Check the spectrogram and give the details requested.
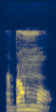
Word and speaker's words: ব্রহ্ম: ঠিক আছে, তারপরে হচ্ছে হ এবং ম, এটার উচ্চারণ এই দুটো বর্ণ যুক্ত হয়ে এই শব্দটি উচ্চারণ করেছে, এবং এটার উচ্চারণ হচ্ছে ম, ব্রহ্ম।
